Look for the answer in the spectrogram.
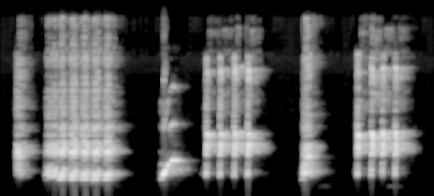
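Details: Master training song of a cucak cungkok leafbird for song contests. A short note opens, then a long rough chattering rattle, a slurred upward whistle and clipped triple-note bursts, all very high and crisp over silence.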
